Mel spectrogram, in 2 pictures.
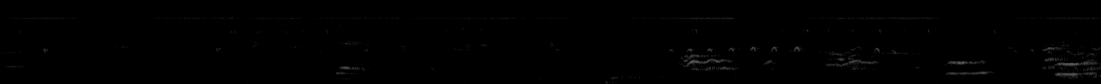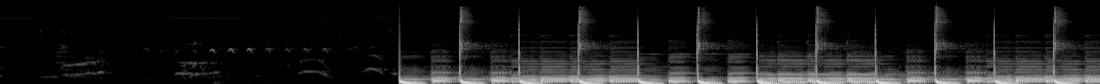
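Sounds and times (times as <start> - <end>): birds chirping: 0.4 - 15.0
acoustic guitar music: 15.0 - 22.0.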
